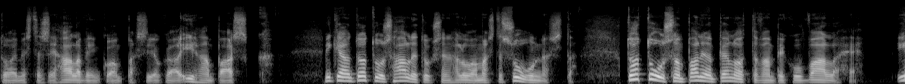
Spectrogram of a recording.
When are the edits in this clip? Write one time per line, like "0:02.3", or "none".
0:03.2
0:06.2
